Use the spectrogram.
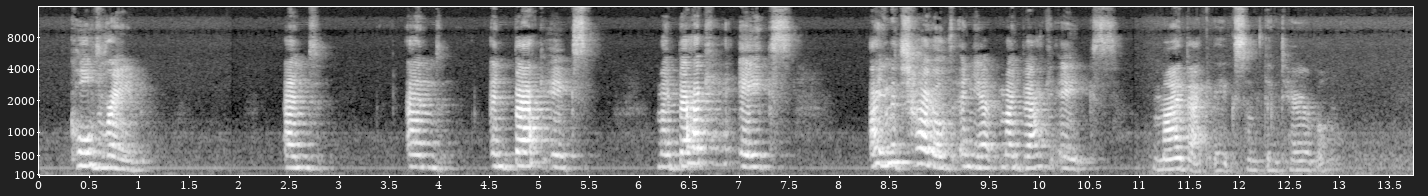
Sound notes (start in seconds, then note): none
